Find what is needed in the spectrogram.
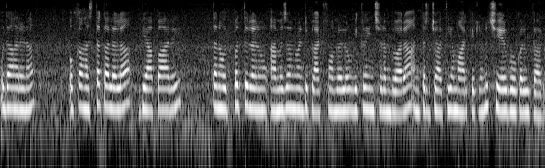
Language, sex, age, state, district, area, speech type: Telugu, female, 18-30, Telangana, Jayashankar, urban, spontaneous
